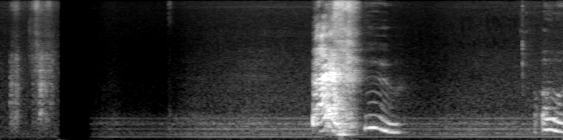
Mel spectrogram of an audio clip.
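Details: Sneezing compilation: one loud explosive sneeze with a short voiced tail over faint background hum; a single sneeze.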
